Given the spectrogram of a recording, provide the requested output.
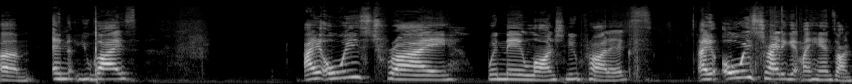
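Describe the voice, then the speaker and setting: Loud and at a very slow pace, a woman speaks with a bright, sharp tone and fairly high pitch, ordinary pitch variation, and long, frequent pauses. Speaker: direct sales team leader. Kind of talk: livestream motivational talk.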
